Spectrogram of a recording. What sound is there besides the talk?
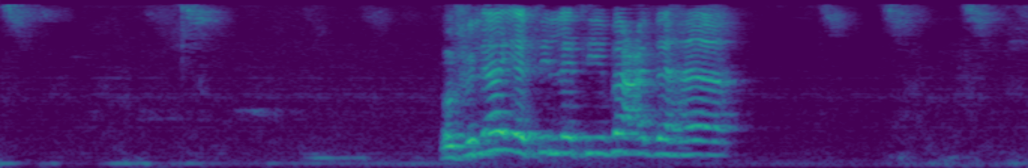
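small birds chirping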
